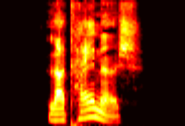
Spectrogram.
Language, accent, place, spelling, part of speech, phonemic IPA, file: German, Germany, Berlin, Lateinisch, proper noun / adjective, /laˈtaɪ̯nɪʃ/, De-Lateinisch.ogg
- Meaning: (proper noun) 1. Latin (language of the ancient Romans) 2. Latin (alphabet); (adjective) Latin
